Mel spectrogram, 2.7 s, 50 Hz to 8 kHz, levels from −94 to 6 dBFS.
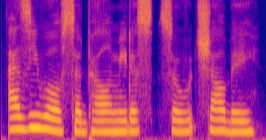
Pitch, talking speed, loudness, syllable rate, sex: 190 Hz, 200 wpm, -15 LUFS, 4.9 syllables/s, female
